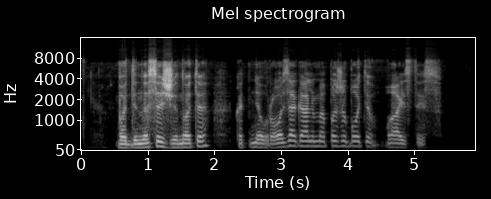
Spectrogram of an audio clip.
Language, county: Lithuanian, Kaunas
